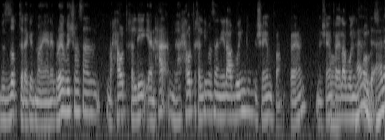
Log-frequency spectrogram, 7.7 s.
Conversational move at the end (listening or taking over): taking over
